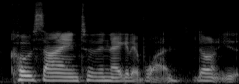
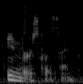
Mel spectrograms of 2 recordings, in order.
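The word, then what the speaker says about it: cos⁻¹: By the way, just FYI, when you say this, you never pronounce this cosine to the -1. You always pronounce it just inverse cosine.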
